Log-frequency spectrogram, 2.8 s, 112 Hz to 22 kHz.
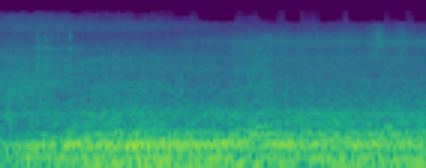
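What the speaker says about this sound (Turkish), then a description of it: "Diyelim ki şimdi gaz vereceğim." A JCB 4CX backhoe loader engine under throttle gives a loud, close, steady diesel roar and deep rumble that holds throughout without pause.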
